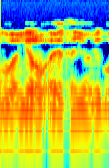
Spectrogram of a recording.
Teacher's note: انتقلنا مباشرة إلى الياء لكن فيها غنة، لكن يعني ما في أثر واضح للنون، ما نقول وإن يروا، لا وإي آيتي يعرضوا، وكذلك سحر مستمر ما في نون، ما نقول سحر مستمر، سحر مجرد ما انتقل من الراء إلى الميم مباشرة لكن في غنة في الخشوم بس.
